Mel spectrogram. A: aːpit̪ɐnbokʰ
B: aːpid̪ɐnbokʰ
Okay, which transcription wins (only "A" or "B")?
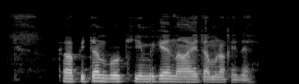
A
